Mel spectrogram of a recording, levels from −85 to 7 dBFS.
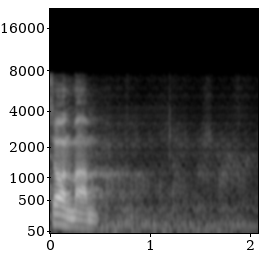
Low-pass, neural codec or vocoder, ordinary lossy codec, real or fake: none; codec, 16 kHz, 0.9 kbps, LongCat-Audio-Codec; none; fake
